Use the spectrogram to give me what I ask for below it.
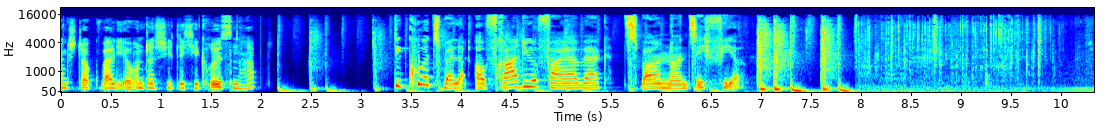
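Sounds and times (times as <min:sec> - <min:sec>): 
speech: 0:00.0 - 0:02.2, 0:03.3 - 0:06.9
footsteps crunching through dry leaves: 0:07.8 - 0:10.3.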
